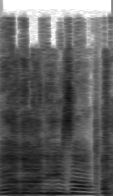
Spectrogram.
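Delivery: mock shrill, very high screaming yell. Retelling Mkhele screaming at a woman, imitating Mkhele screaming. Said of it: "he's screaming at Mandisa".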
